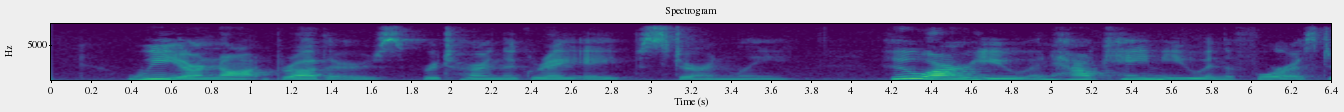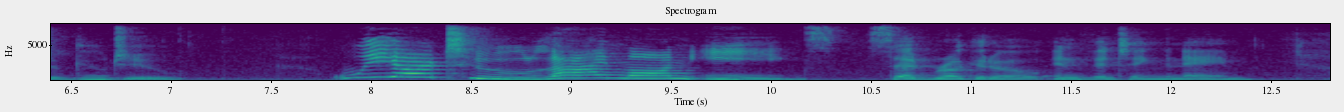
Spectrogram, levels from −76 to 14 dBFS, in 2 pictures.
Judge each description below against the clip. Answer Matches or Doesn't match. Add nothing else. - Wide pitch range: Matches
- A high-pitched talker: Matches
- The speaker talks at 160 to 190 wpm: Doesn't match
